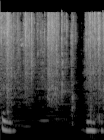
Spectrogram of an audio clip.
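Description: Women's conversational speech at the start and again near the end, with a quieter stretch in the middle holding a faint, steady held tone.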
